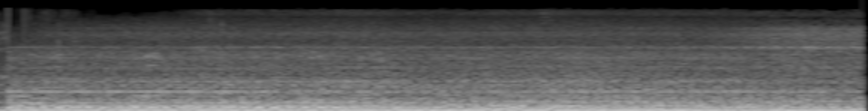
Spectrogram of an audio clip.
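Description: A fishing party boat's engines running with a steady low drone, under a constant rush of wind and water noise.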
